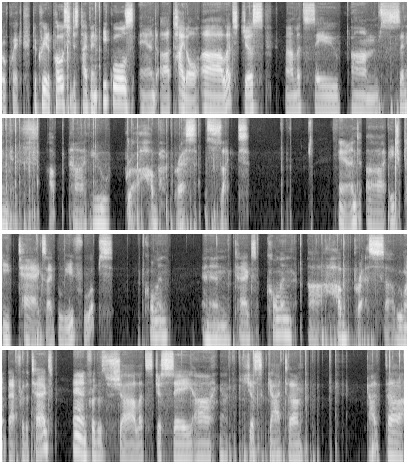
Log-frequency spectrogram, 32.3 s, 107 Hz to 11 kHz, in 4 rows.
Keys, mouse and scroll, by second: 0.5 click, 1.8 =, 2.4 space, 7.7-13.5 typing, 14.2 Return, 16.1-18.0 typing, 19.4 shift+;, 20.0 shift+1, 21.2-25.4 typing, 25.1 Return, 29.1-32.3 typing.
